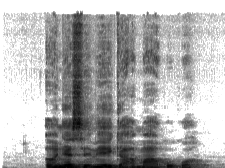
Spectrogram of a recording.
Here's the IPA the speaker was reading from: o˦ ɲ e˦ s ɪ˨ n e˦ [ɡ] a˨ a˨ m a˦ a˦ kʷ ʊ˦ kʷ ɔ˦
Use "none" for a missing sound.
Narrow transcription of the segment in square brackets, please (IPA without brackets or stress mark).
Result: ɡ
